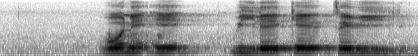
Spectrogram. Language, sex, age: Northern Sotho, male, 23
